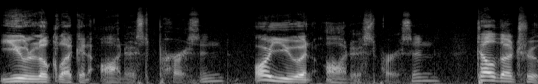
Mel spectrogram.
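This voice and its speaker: A man's put-on character voice, fairly high in pitch, with big swings in loudness. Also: fairly slow pace. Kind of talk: old-fashioned formal speech. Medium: read story. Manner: forceful, demanding.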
